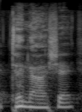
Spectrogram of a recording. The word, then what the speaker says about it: Tinashe: Oh, you pronounced that okay. That's hecka funny. Tinashe. That's good, though. You pronounced that well.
